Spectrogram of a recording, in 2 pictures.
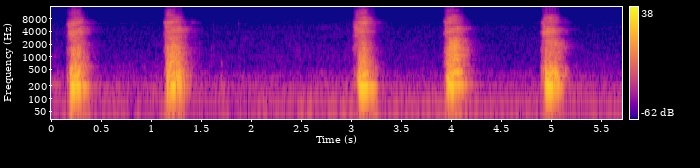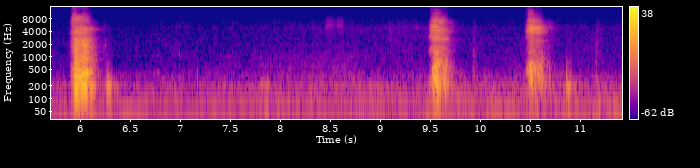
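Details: Eight short, harsh, hacking coughs from a dog, six in a run then two after a pause; cough recorded for the vet.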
